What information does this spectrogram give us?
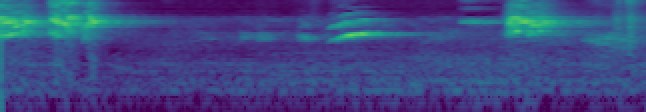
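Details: Sooty-headed bulbuls, one calling to a rival and others answering, give bright chirps, then a clear rising whistled note, then further sharp chirps across about three seconds in a quiet setting.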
